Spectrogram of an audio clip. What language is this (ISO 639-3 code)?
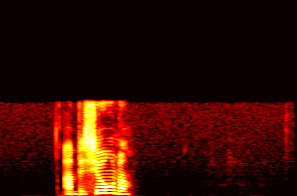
dan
